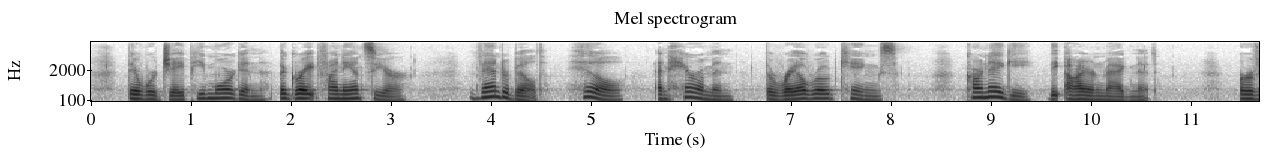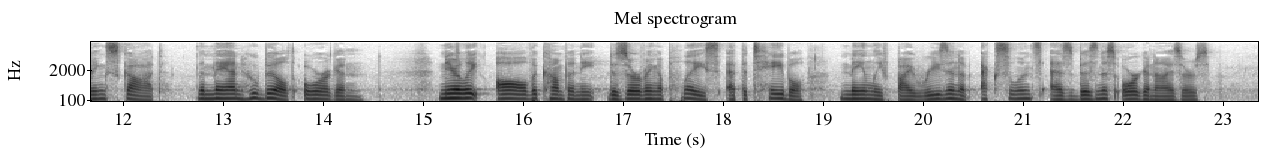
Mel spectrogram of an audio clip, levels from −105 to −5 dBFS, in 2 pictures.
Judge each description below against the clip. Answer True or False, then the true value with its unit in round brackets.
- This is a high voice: False (155 Hz)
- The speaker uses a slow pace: True (115 wpm)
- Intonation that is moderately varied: True (4.2 semitones)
